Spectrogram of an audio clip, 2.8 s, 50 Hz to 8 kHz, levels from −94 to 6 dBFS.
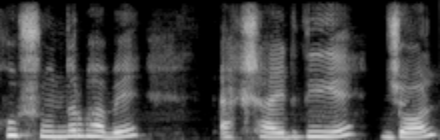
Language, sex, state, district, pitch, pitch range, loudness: Bengali, female, West Bengal, Jalpaiguri, 295 Hz, 270-335 Hz, -18 LUFS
